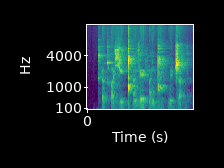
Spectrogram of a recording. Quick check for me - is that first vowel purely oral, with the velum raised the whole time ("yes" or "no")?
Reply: yes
